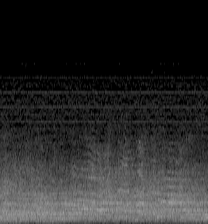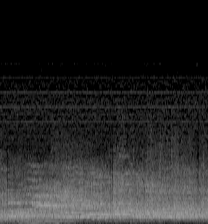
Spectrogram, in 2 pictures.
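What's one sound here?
A crowd cheers and shouts throughout a large echoing hall.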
